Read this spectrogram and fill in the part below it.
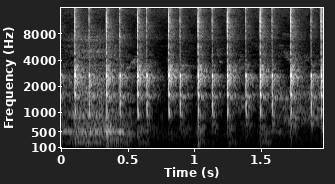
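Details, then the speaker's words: HHO hydrogen setup, vehicle injector removed and pulsed by briefly touching leads to free a stuck injector: crisp bright metallic clicks about eight a second as the plunger strikes the needle; normal injector clicking. "ela tá batendo esse barulhinho é do êmbolo dele bater na agulha tá"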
